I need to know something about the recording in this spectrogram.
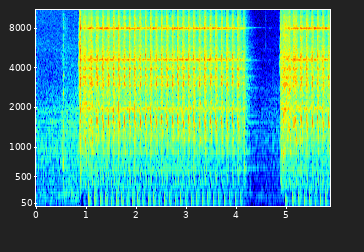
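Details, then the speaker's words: Rebuilt scooter two-stroke (old parts reused) at first start, no tank. Sharp, angry crackle at about three pops a second, cutting out and catching again; higher compression than the stock engine, running. "hey that runs for longer than i expected considering it doesn't have a fuel tank but it's definitely running it sounds pretty angry i can hear from the way the starter turns over it's definitely higher compression than the stock engine"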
